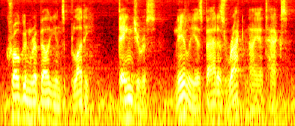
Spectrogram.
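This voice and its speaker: An actor playing a brisk, eager alien scientist in a video game, talking in clipped, telegraphic, analytical bursts. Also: male voice, low-pitched, animated, noisy background. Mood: matter-of-fact. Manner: clipped telegraphic sentences, rapid-fire, analytical. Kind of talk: video game character dialogue. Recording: game audio over humming ambience.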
